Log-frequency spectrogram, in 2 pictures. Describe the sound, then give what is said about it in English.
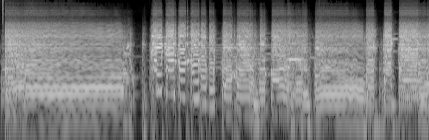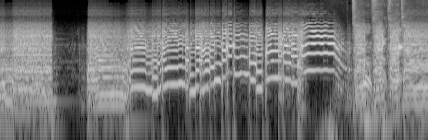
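Electric guitar played through heavy distortion, loud continuous riffing with sustained, wavering notes and a couple of brief breaks, alone without voices. “Pretty good for a guitar meant for I have no idea what, but yeah. Something. Let's hear that top neck.”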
